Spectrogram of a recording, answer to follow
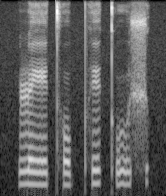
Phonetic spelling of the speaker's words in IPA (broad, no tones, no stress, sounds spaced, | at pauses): ɭ e t̪ʰ o pʰ ɪ kʼ u ʃ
